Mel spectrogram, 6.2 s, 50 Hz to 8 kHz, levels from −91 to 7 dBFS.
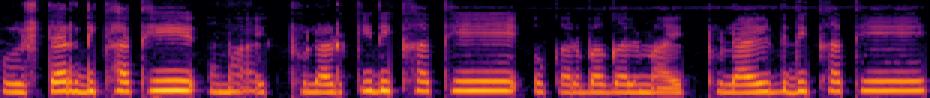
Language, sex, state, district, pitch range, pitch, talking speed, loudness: Chhattisgarhi, female, Chhattisgarh, Raigarh, 245-285 Hz, 265 Hz, 145 wpm, -16 LUFS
